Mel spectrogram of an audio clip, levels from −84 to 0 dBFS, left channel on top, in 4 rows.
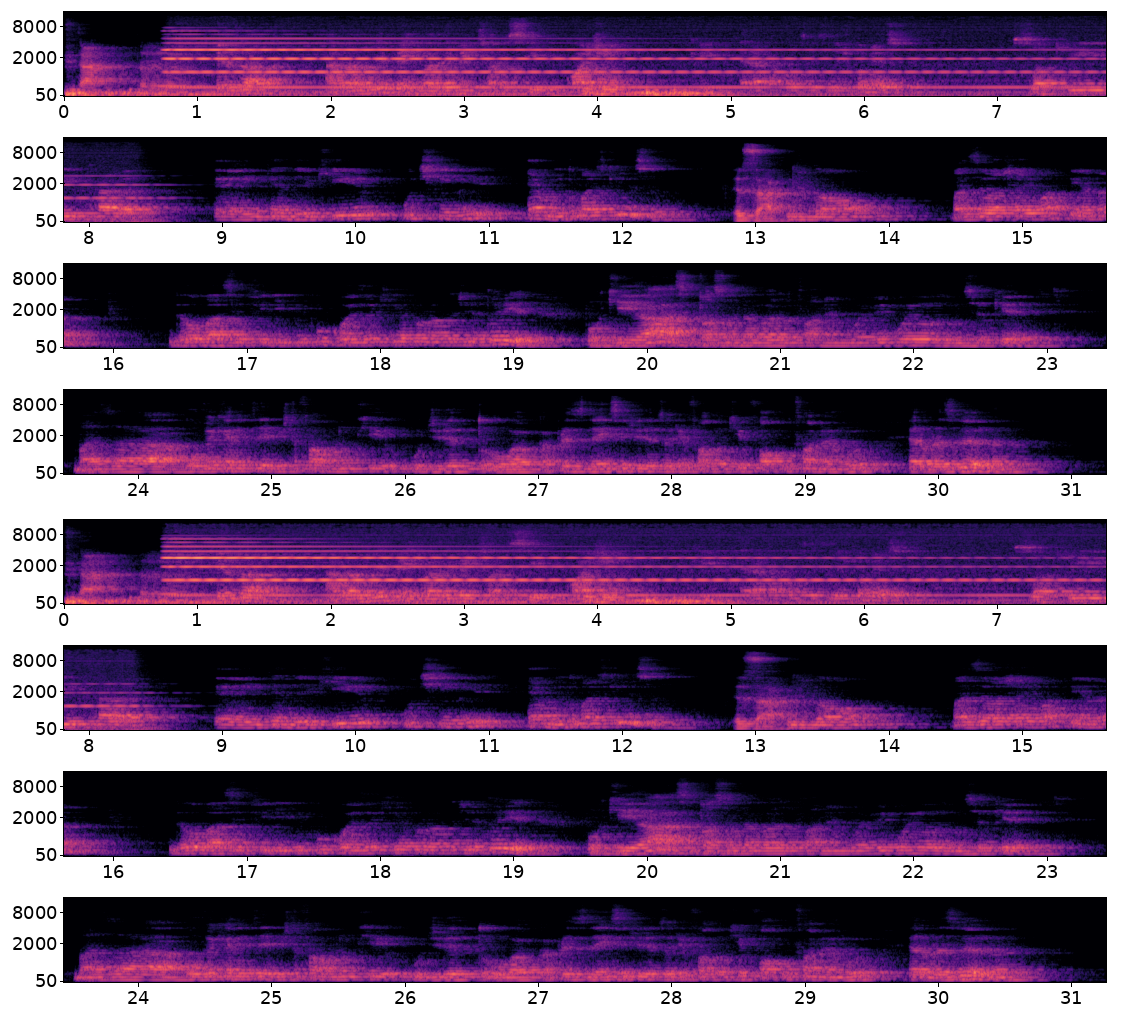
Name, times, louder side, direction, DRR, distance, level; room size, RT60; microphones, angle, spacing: voice 1, 0.0-1.0 3.9-4.9 7.2-7.4 12.8-13.2, left 2 dB, 40° left, 0 dB, 0.4 m, -30 dB
sound 1, 0.7-8.4, right 1 dB, 35° right, 0.8 m, -26 dB
voice 2, 1.1-4.2 4.8-6.4 7.1-8.5 8.9-12.4 13.2-14.0 14.5-15.8 16.4-19.2 19.5-23.0 23.5-29.5 29.8-30.5, left 1 dB, 85° left, -6 dB, 2.2 m, -34 dB
5.1 x 4.9 x 3.9 m, 1.1 s
head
